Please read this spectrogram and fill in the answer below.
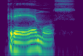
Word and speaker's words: creemos: So there are three syllables here. The first one is the cre, and the stress is going to shift over to this middle syllable. So creemos, creemos. The last syllable is the mos. So again, stress right here.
